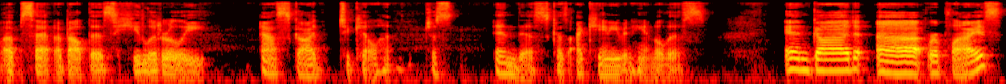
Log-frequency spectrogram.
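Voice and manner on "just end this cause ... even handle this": softer, hushed and defeated, nearly a whisper; weary plea. Retold or imitated. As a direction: sigh it out as if you can't go on. Jonah begging God to end it.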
